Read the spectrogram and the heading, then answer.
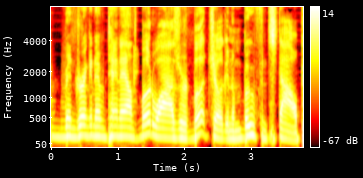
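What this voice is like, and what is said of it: Southern redneck accent. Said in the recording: “I love your accent... I'm Redneck.”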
